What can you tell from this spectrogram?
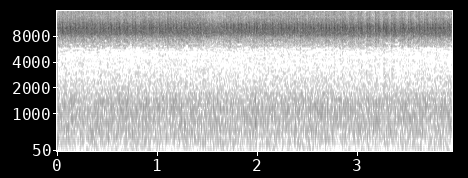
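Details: Crickets stridulating in a constant high, metallic trill with a faint pulsing flutter running through it; no other animals, voices or noise stand out.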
